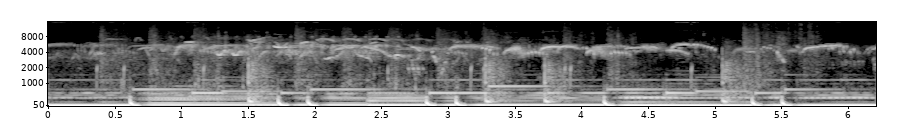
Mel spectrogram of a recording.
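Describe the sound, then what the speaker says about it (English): Loud birdsong in the Minecraft video game, with repeated chirps and calls over a steady low background drone, some sharp descending notes recurring throughout. "There's some loud bird sounds."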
